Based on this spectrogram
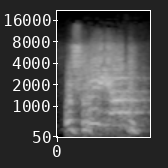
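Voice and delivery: sharp, high demanding shout; angry shout. Acted. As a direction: bark the order at him. Father demanding an answer.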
